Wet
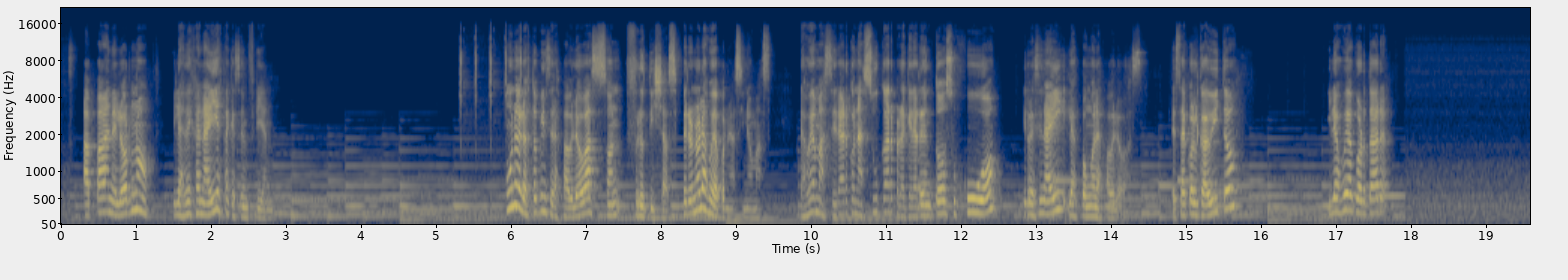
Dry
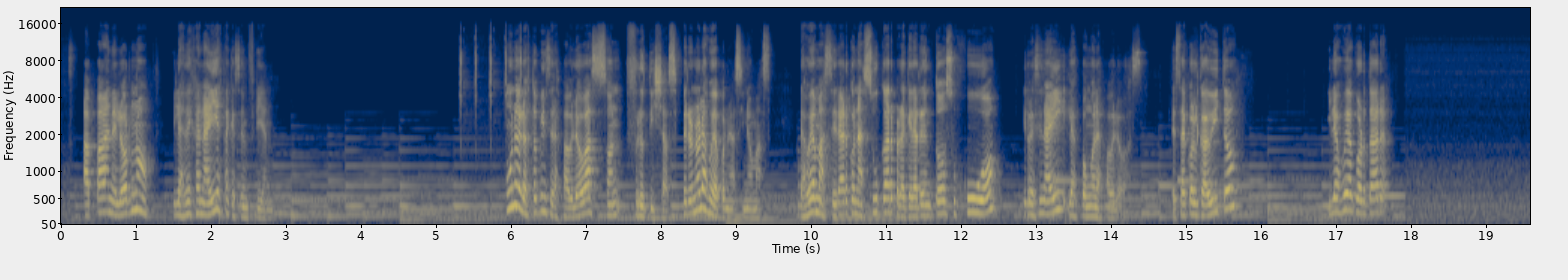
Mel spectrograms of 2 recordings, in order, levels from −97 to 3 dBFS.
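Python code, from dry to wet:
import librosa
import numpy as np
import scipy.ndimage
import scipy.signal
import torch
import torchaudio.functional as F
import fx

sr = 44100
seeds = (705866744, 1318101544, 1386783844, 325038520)

y = fx.peak_eq(x, sr, hz=560.0, db=-13.5, octaves=1.7, at=(8.83, 11.42))
y = F.gain(torch.from_numpy(y), 1.0).numpy()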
